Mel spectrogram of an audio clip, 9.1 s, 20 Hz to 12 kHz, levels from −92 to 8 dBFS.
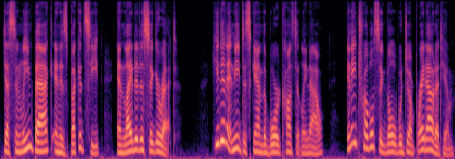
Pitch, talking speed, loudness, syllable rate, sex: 195 Hz, 190 wpm, -16 LUFS, 5.4 syllables/s, female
